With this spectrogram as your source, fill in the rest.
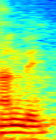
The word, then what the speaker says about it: Hyundai: Hyundai bacanya Hyundai.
